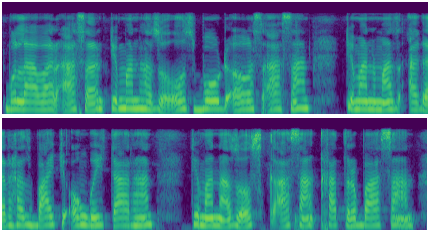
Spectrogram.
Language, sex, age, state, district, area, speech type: Kashmiri, female, 30-45, Jammu and Kashmir, Bandipora, rural, spontaneous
